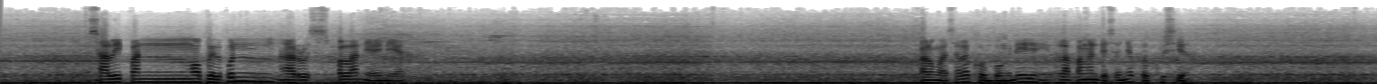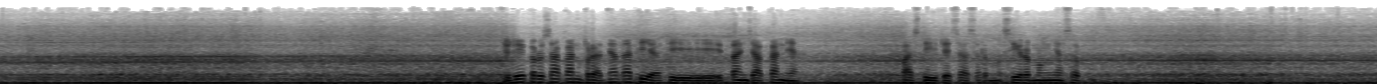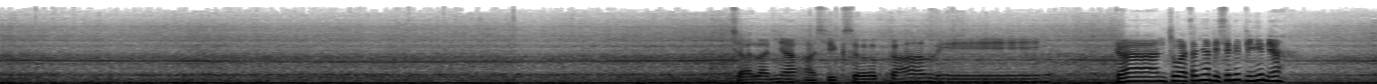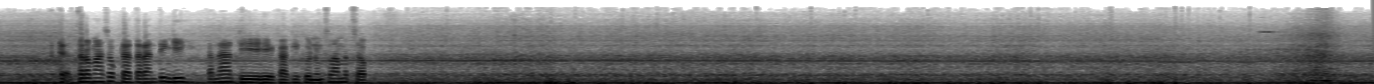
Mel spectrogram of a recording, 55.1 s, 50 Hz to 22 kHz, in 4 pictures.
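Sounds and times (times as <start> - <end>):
motorcycle engine cruising: 0.0 - 55.0
road and wind rumble: 0.0 - 55.0.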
